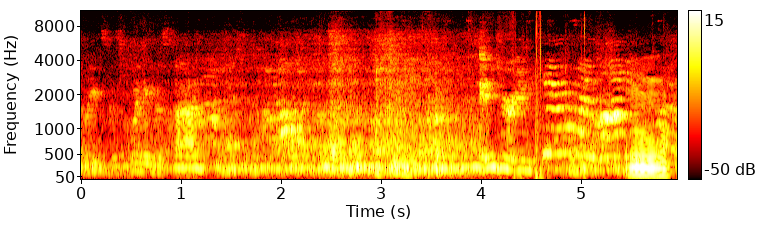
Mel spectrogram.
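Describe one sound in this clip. A dog whines and howls close by.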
